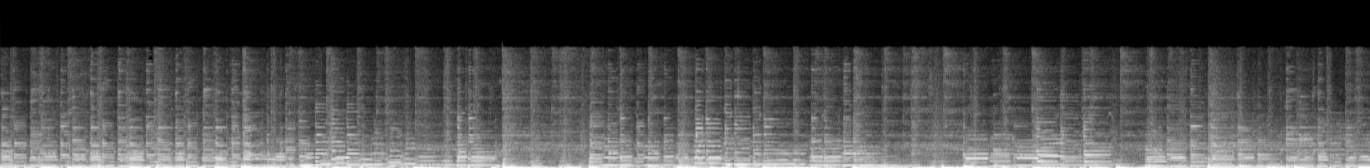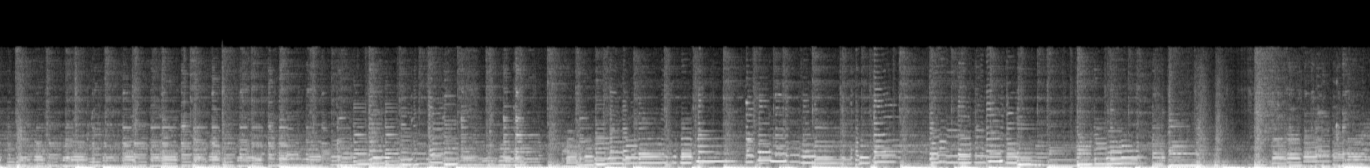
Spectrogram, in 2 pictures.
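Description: Gypsy jazz band playing an instrumental tune: clarinet, two acoustic guitars, upright bass and drum kit, with a steady bass pulse under a moving melody.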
